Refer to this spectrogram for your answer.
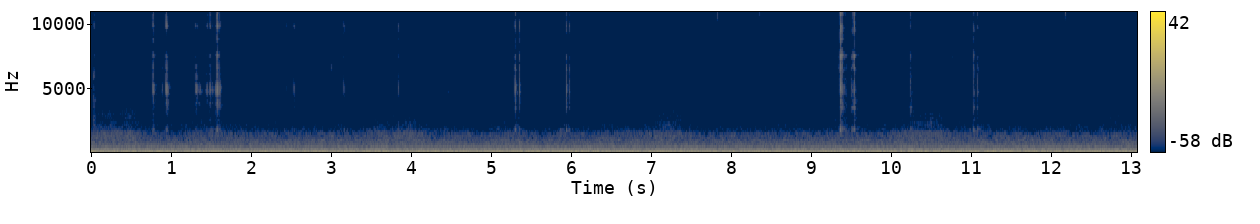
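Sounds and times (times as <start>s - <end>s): steady low hum: 0.0s - 13.0s
small metal lock parts clicking: 0.8s - 1.7s.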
